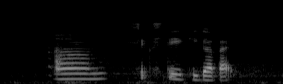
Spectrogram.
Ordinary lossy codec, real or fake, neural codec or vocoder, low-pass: Opus, 16 kbps; real; none; 7.2 kHz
